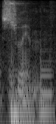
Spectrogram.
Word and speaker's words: swim: Escribes esta palabra con cuatro letras, pronuncias con cuatro sonidos, tiene una I, pero una I cortita, no la hagas larga. Swim, swim, swim. Ok, acaba en M, no te comas la N final.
